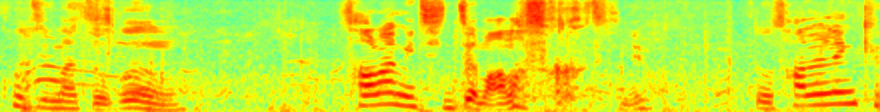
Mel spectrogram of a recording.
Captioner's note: laughs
